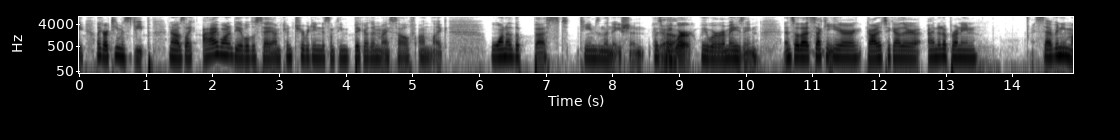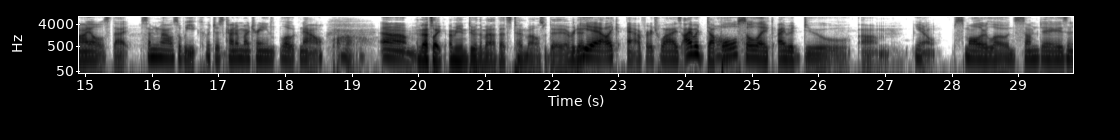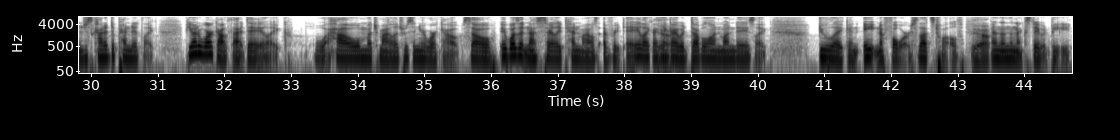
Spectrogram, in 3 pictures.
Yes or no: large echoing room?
no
